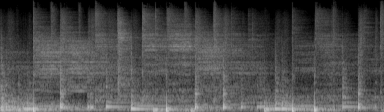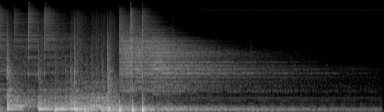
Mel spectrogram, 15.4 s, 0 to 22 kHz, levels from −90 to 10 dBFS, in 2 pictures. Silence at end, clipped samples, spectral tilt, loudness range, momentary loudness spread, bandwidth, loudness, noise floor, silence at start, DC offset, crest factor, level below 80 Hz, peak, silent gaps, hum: 1.8 s; under 0.1%; -6 dB/octave; 9 LU; 15 LU; 17 kHz; -25 LUFS; -56 dBFS; 0 s; under 0.1%; 24 dB; -34 dBFS; -2 dBFS; none; none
